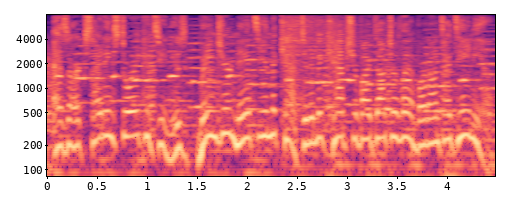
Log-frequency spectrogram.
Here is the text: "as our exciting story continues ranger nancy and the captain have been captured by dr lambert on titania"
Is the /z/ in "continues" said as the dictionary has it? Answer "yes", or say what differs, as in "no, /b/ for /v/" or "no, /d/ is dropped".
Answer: yes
